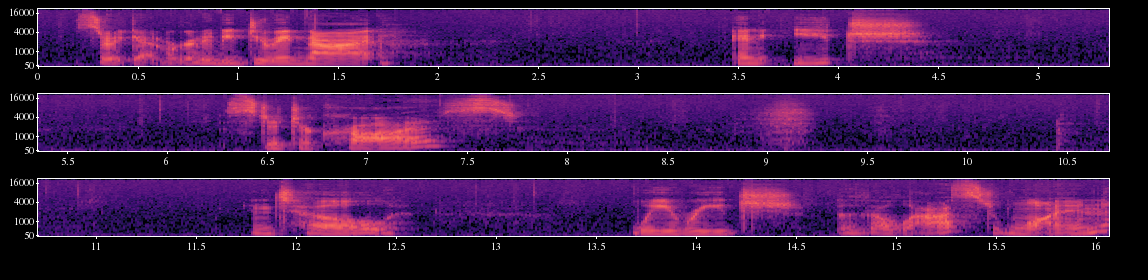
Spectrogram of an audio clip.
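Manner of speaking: rough, scratchy voice. Showing a crochet row step by step: raspy voice from allergies. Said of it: "I'm so sorry if I sound raspy".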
